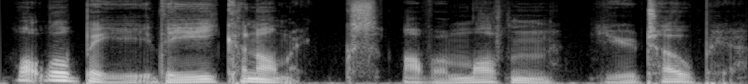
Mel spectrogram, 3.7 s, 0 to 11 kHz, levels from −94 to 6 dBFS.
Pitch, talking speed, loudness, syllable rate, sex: 90 Hz, 145 wpm, -20 LUFS, 4.5 syllables/s, male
